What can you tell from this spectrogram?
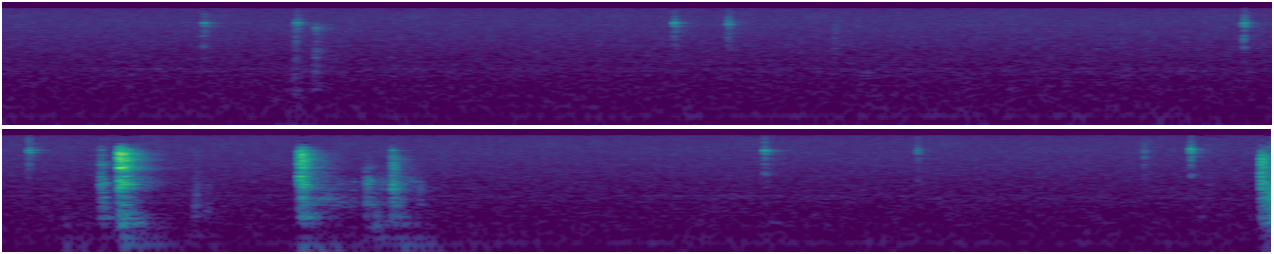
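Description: Small, sparse clicks of fly-tying tools being handled at the vise: fine scissors snipping, then the thread bobbin being worked. There are a few louder knocks about seven to eight seconds in.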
